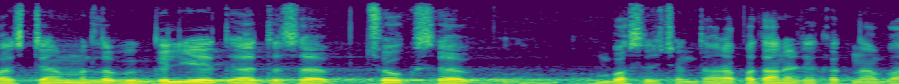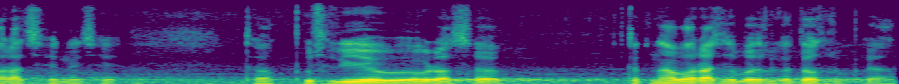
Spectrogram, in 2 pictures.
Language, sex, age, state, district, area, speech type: Maithili, male, 30-45, Bihar, Purnia, rural, spontaneous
